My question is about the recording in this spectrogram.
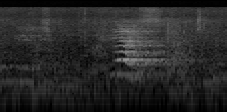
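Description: A young child's voice cries out once, high-pitched and short, about a second in, over low background voices.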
